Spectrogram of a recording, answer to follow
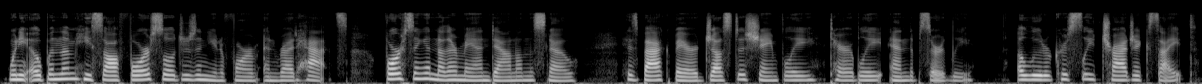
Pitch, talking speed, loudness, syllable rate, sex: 200 Hz, 160 wpm, -19 LUFS, 5.1 syllables/s, female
